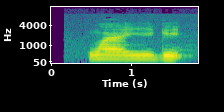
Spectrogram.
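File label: "wãeege", Mooré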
